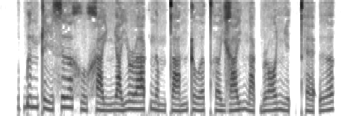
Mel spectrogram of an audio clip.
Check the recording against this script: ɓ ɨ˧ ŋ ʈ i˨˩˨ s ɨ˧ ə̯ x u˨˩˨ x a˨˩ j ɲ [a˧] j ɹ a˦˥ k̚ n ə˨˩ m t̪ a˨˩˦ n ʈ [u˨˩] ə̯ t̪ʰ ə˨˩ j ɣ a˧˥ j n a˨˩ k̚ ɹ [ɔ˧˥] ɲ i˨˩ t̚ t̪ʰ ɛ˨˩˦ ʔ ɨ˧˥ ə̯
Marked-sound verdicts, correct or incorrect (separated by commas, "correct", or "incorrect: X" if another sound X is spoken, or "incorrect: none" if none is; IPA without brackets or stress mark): incorrect: a˨˩˦, incorrect: u˨˩˦, correct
